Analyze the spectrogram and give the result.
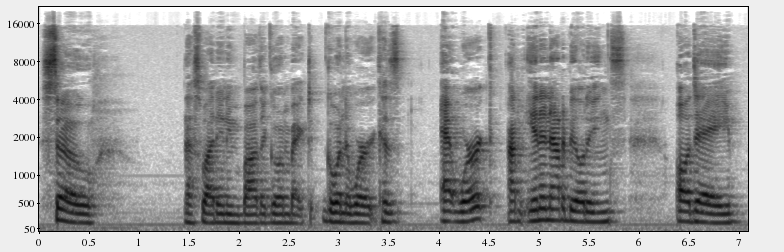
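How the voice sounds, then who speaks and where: Speaking at a moderate pace with a fairly low, fairly flat pitch, a woman in her thirties talks casually to camera for her vlog. Congested and stuffy, she rambles along between sighs and coughs.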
